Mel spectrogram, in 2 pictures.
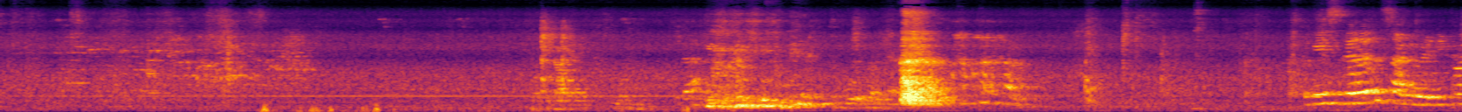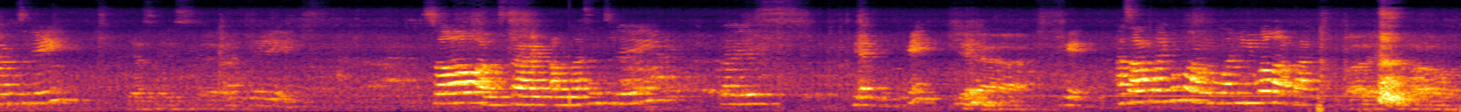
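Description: A young woman speaks steadily, heard from across an echoing room.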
